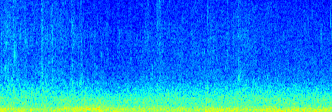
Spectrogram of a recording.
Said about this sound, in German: Plötzlich bemerkten die drei, wie etwas weiter draußen Blasen aus dem Wasser emporstiegen.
